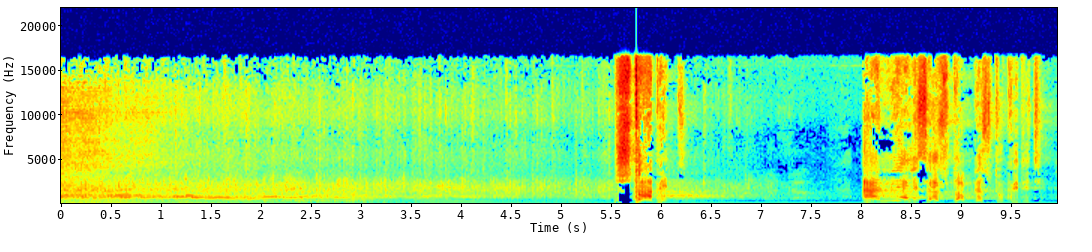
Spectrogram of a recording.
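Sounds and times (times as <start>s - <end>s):
audience at a sermon clapping and cheering: 0.0s - 7.7s
speech: 5.6s - 6.4s, 8.6s - 9.9s.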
